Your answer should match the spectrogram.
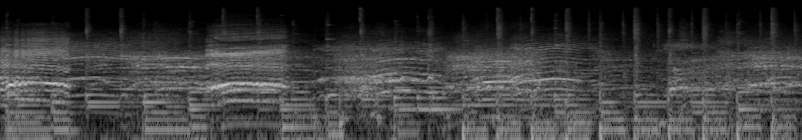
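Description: Sheep bleating several times over background music, with one long, high bleat about three seconds in.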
